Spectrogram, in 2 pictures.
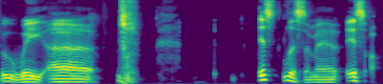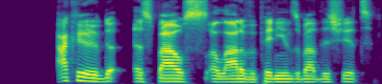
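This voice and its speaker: A man's voice: lowish voice, fairly even intonation, slow, long pauses, fairly bright tone, clean tone. An American man chatting casually as a podcast co-host, talking in a slangy, profane, emphatic way. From United States.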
